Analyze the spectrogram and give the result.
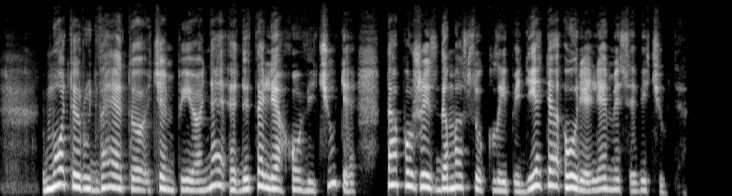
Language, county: Lithuanian, Vilnius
